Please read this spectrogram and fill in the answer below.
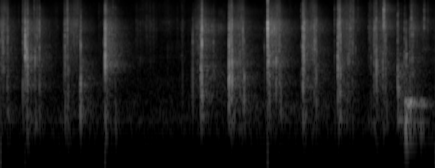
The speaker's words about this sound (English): Okay, enough shuffling, please.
